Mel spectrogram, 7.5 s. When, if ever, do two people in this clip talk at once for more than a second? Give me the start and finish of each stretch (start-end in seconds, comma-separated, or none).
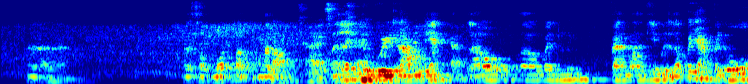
3.3-4.6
